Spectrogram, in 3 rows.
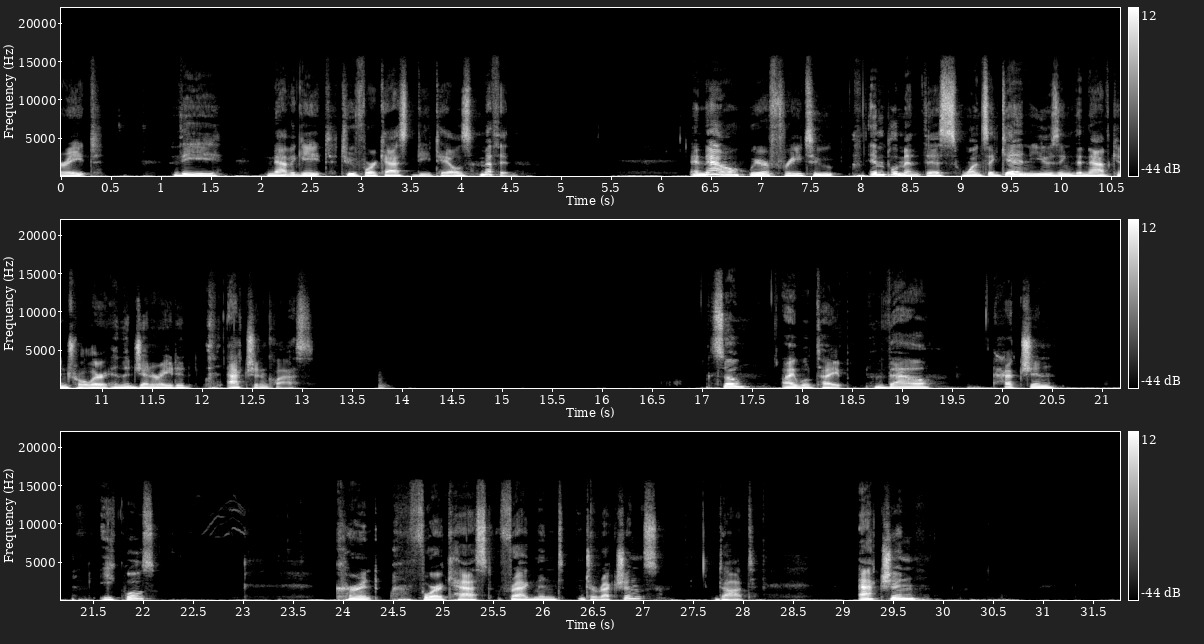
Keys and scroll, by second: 2.3 Return, 26.5 Return.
